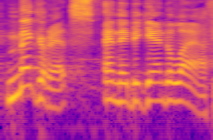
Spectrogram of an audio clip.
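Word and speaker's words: Magarac: Well, Majorak means something too. In fact, it's pronounced Megaretz. And those people heard that name, Megaretz, and they began to laugh.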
